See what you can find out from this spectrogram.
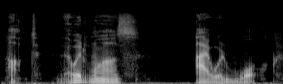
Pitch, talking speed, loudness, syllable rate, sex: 80 Hz, 150 wpm, -23 LUFS, 3.2 syllables/s, male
